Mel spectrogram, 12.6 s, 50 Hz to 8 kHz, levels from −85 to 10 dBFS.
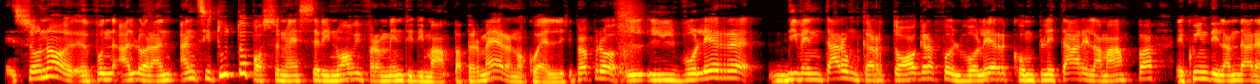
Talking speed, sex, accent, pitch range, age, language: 150 wpm, male, native, 120-150 Hz, 20-39, Italian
